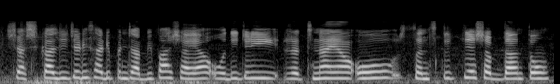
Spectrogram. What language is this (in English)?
Punjabi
